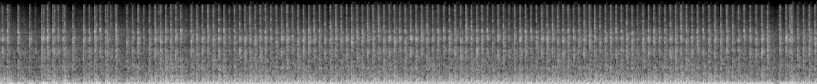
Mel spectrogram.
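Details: Superformance GT40 V8 with Roush engine, after replacing a failing starter (bad solenoid) with an upgraded unit: starter spins briskly, it catches cleanly and settles into a strong, even lumpy idle; starting system healthy.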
